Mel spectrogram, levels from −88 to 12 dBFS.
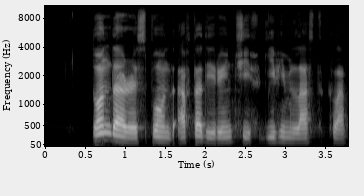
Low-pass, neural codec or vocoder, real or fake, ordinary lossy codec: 9.9 kHz; none; real; none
